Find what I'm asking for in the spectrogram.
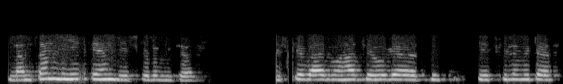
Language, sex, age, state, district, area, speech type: Hindi, male, 18-30, Bihar, Madhepura, rural, conversation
